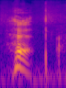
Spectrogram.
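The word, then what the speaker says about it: Höfn: We stayed in Herp. It's spelled Hen, but it was a really sweet little fishing village.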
